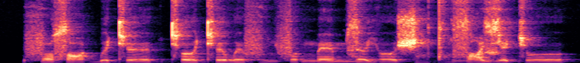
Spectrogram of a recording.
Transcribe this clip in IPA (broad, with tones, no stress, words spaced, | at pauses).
fo˥˩sˤɤː˨˩˦ɡ͡bə˥˩cʰɘ˨˥ | cʰɤː˦cʰɘ˨˥ wɘ˥˩fo̤˨˩ʎ fɤ˦ŋ͡mɛː˨˩m zə˨˥jɤː˨˩˦ ʃɛ̤˥˩dˤe̤˨˥zˤɛ˨˩˦ ʑɛ˨˩cʊː˦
